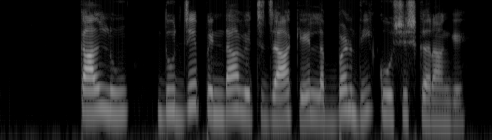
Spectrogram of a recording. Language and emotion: Punjabi, neutral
